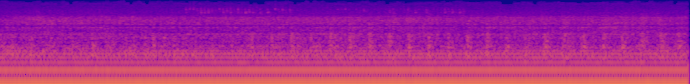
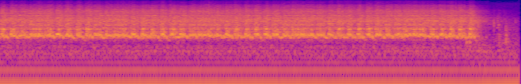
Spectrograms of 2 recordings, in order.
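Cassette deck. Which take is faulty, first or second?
second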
